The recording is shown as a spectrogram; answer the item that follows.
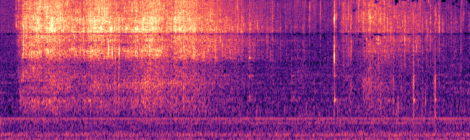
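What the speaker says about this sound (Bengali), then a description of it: "এখন মরিচ সহ খুব ভালোভাবে ভেজে নেব।" Dried chillies frying in hot oil for a masoor dal tempering, a steady bright crackling sizzle that is loudest early and eases slightly later, with a few clinks from stirring and no talking.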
